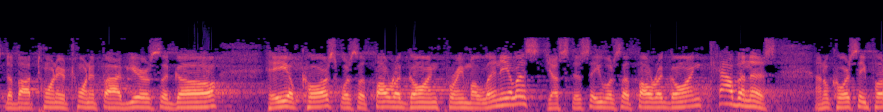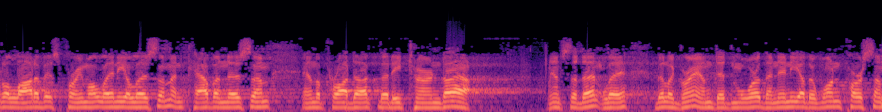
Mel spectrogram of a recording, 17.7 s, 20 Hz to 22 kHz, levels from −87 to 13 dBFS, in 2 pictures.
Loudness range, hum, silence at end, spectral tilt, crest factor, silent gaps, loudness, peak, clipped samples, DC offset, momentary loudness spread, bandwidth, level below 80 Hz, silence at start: 2 LU; none; 0 s; -7.5 dB/octave; 12 dB; none; -12 LUFS; 0 dBFS; under 0.1%; under 0.1%; 9 LU; 6.6 kHz; -44 dBFS; 0 s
